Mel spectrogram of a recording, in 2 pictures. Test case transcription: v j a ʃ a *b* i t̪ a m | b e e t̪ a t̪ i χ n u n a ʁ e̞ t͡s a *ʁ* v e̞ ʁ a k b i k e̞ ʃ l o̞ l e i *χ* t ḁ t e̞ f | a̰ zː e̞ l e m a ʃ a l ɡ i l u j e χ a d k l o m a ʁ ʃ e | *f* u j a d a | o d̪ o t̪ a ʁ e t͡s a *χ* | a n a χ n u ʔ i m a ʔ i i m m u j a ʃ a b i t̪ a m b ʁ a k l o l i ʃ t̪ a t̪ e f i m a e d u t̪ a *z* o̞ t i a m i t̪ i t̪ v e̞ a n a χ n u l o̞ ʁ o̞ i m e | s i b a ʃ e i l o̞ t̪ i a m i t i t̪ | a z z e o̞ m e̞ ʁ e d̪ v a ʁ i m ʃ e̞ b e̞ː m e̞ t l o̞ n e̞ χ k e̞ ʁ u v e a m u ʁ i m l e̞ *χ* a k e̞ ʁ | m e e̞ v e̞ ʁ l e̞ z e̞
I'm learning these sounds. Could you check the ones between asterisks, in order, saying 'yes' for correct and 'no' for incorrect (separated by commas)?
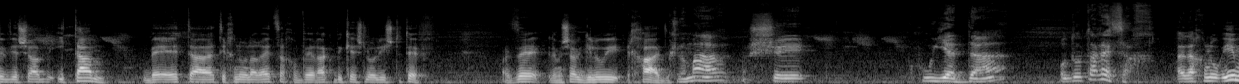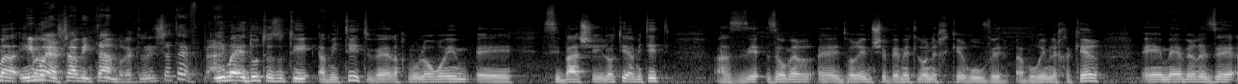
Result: no, no, no, no, yes, yes, yes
